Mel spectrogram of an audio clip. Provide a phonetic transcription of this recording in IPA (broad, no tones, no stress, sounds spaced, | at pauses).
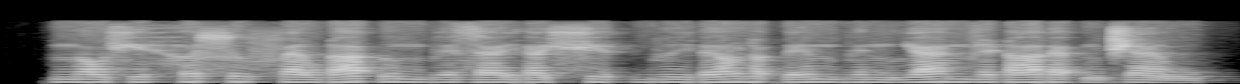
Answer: n ɯ lˠ xʲ e h ə ɬ ɯ f æ w ɽ a ʔ ɯ m b e z æ i̯ ɾ æ xʲ ɘ ʔ b ʉ i̯ ɾ e lˠ ɳ ɘ ʔ ɾ e m b e n ʎ æ n z e ɽ a ɾ æ ʔ n d͡ʒ æ w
